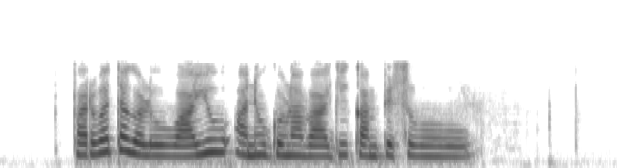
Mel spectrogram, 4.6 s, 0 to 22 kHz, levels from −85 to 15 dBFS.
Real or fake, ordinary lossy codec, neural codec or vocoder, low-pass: real; none; none; 5.4 kHz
